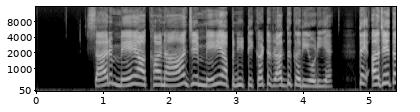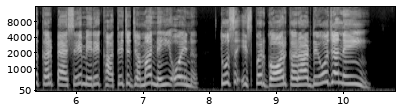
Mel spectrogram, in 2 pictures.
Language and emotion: Dogri, angry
